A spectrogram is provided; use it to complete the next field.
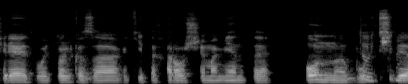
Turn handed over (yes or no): no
